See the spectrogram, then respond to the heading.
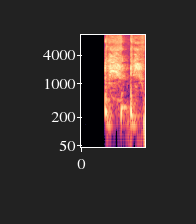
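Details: Person sounding sick and repeatedly clearing the throat; two short, throaty coughs after a moment of silence: cough.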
